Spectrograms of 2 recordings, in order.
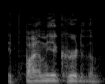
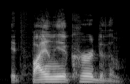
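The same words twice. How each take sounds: First: Dropped low and soft, like a dawning realisation; softer repeat. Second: Said in the usual way. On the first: Shown as a demonstration. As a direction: let it sink in quietly.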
